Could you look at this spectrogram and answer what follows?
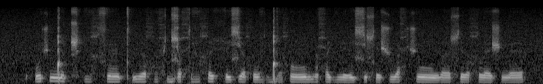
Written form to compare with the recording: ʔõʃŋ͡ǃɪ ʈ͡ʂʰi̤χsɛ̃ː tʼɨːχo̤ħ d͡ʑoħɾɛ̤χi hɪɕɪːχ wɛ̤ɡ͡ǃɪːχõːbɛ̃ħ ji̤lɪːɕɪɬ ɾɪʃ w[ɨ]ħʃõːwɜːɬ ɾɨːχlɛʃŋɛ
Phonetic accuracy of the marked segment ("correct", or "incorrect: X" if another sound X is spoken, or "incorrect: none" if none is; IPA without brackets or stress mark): correct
